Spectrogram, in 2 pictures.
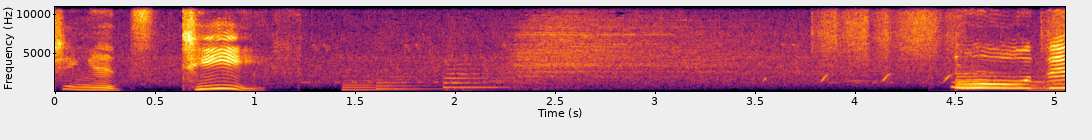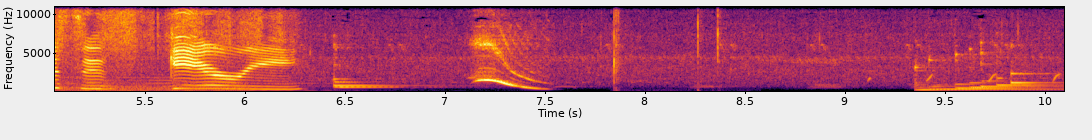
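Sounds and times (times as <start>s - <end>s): falling whistle tone: 7.1s - 7.6s.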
